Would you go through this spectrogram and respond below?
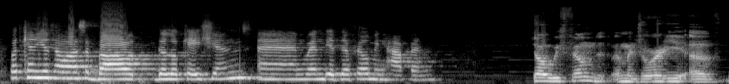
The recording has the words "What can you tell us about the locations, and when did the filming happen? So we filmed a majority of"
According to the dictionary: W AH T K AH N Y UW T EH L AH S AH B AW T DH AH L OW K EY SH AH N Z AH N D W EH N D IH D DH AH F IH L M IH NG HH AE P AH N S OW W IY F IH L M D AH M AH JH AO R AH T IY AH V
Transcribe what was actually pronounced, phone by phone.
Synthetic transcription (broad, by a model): W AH T K AH N Y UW T EH L AH S AH B AW T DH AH L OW K EY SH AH N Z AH N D W EH N D IH D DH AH F IH L M IH NG HH AE P AH N S OW W IY F IH L M D AH M AH JH AO R AH T IY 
